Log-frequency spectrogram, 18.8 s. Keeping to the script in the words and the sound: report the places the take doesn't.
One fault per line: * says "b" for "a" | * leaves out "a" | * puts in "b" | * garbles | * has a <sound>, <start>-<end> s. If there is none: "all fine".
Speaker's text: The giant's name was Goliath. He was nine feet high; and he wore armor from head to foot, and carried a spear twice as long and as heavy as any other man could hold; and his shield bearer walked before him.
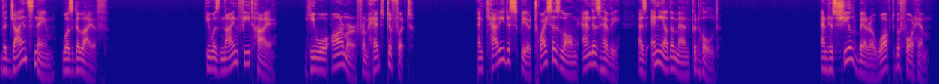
* leaves out "and"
